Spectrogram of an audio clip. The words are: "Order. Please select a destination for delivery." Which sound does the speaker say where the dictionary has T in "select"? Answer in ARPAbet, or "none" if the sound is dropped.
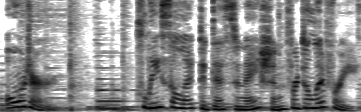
T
